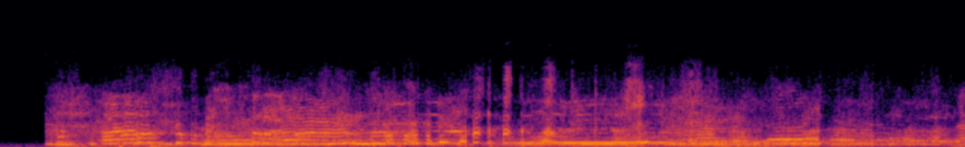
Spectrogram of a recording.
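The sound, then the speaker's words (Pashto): Children displaced to Kabul by war scream and cry: loud, continuous wailing and sobbing from several voices, with cries rising and breaking throughout. “د جګړو له امله کابل ته د کډوالو شویو وګو ماشومانو چغې او فریادونه.”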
